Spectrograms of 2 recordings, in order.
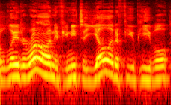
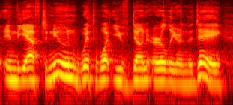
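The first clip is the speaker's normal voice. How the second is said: usual speaking voice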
